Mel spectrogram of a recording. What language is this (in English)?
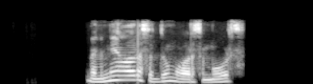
Kabyle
